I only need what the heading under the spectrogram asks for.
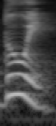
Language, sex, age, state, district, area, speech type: Bengali, female, 30-45, West Bengal, Purulia, rural, read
